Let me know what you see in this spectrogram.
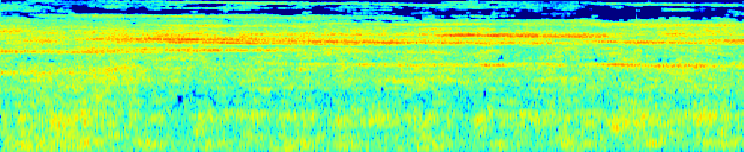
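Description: LHB passenger coaches of an Indian Railways express rolling past, wheels rumbling steadily on the rails with a continuous high-pitched squeal.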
